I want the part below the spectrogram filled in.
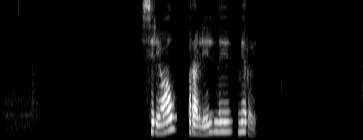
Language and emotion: Russian, neutral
